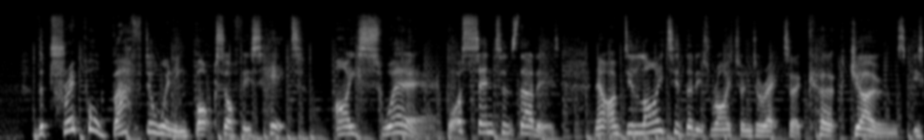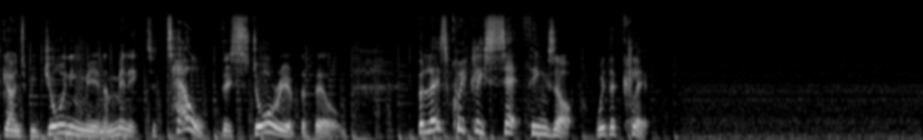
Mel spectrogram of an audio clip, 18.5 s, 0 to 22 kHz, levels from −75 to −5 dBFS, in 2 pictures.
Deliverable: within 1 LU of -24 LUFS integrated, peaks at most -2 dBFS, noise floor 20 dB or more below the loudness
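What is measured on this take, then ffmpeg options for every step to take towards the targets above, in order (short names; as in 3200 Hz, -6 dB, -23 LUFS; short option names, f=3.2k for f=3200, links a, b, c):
loudness -31.0 LUFS; peak -14.5 dBFS; loudness target -24.0 LUFS
-> -af "volume=7dB"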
